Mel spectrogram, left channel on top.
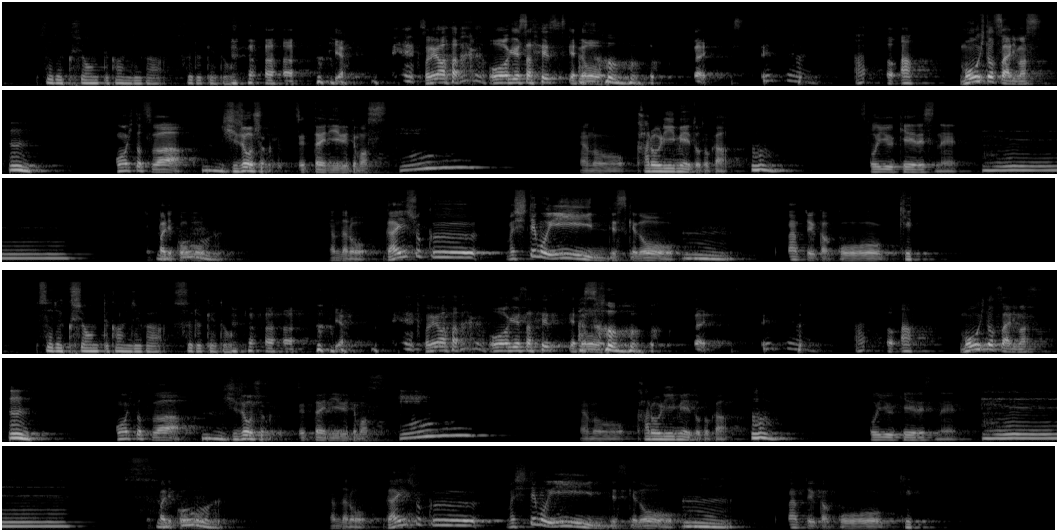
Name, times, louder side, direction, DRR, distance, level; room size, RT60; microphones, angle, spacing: voice 1, 0.4-2.3 5.9-6.4 10.6-10.9 12.5-12.8 14.5-15.3 18.0-18.4 20.3-21.8 22.6-23.3 27.9-28.4, right 3 dB, 85° right, 0.8 m, -33 dB
voice 2, 2.3-2.9 3.3-3.4 3.9-6.0 6.9-7.0 7.6-8.1 8.5-9.2 9.6-10.3 11.7-12.4 12.7-14.4 16.3-17.8 19.2-20.1 22.7-23.1 24.4-25.9 26.1-27.9 29.0-30.2, left 3 dB, 60° left, 1.2 m, -33 dB
28.0 x 16.0 x 8.2 m
head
